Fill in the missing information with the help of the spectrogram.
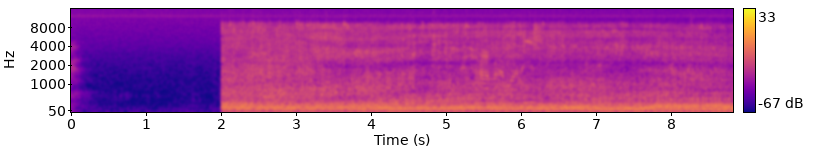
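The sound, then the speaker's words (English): After a brief silence, a loud, dense roar of race car engines bursts in and holds steady, several race cars rumbling as they pull out together from pit row onto the track. “cars are just getting ready to come or making their way from pit row out into the track.”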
